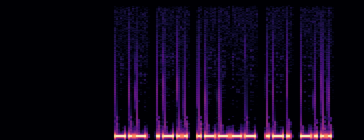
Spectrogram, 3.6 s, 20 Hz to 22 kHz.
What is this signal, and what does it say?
Morse code, heard as a keyed tone, about 36 wpm, 700 Hz. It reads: KL1RB
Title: USA Call Signs - 5 Characters - Repeated 3x - 35wpm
